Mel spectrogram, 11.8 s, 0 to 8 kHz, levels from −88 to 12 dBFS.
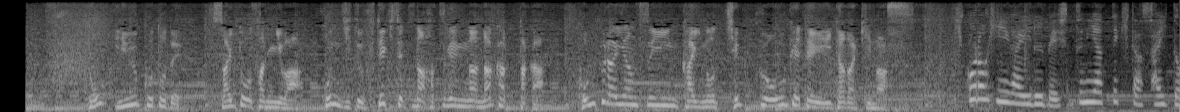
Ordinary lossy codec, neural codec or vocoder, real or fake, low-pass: none; none; real; 7.2 kHz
